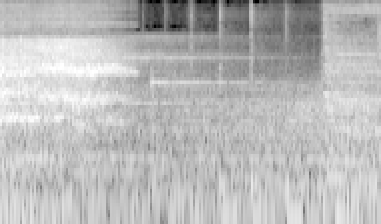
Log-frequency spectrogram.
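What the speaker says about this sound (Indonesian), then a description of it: "menginjak pedal rem dalam-dalam" A car skids as the driver brakes hard, a loud, close tire screech with broad hiss that fades after about a second and a half into quieter rumbling road noise.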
